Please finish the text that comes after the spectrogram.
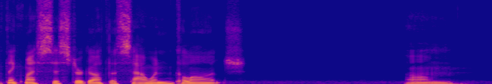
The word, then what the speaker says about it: Samhain: I know it says Samhain, but that's how it's spelled, but it's pronounced Samhain.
